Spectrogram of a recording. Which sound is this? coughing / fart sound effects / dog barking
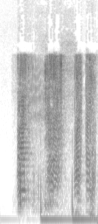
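fart sound effects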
